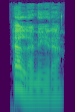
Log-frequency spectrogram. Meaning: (postposition) despite, in spite of, notwithstanding, regardless of; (adverb) against the will, wish or intention of someone or of a group
- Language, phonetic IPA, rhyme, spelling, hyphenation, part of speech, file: Hungarian, [ˈɛlːɛneːrɛ], -rɛ, ellenére, el‧le‧né‧re, postposition / adverb, Hu-ellenére.ogg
